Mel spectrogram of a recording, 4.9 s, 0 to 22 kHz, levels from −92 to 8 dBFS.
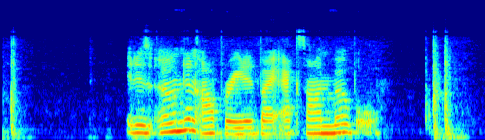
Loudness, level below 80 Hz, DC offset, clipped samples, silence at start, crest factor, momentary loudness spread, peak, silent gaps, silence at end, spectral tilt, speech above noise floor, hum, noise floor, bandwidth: -18 LUFS; -50 dBFS; under 0.1%; under 0.1%; 0.1 s; 14 dB; 18 LU; -4 dBFS; none; 0.25 s; -6.5 dB/octave; 53 dB; none; -70 dBFS; 8.8 kHz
